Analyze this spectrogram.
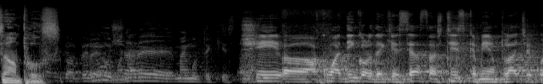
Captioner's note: speaking foreign language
